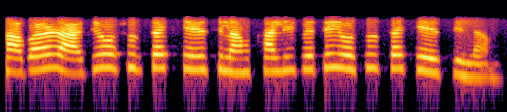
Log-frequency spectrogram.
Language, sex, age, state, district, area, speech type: Bengali, female, 18-30, West Bengal, Paschim Medinipur, rural, conversation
